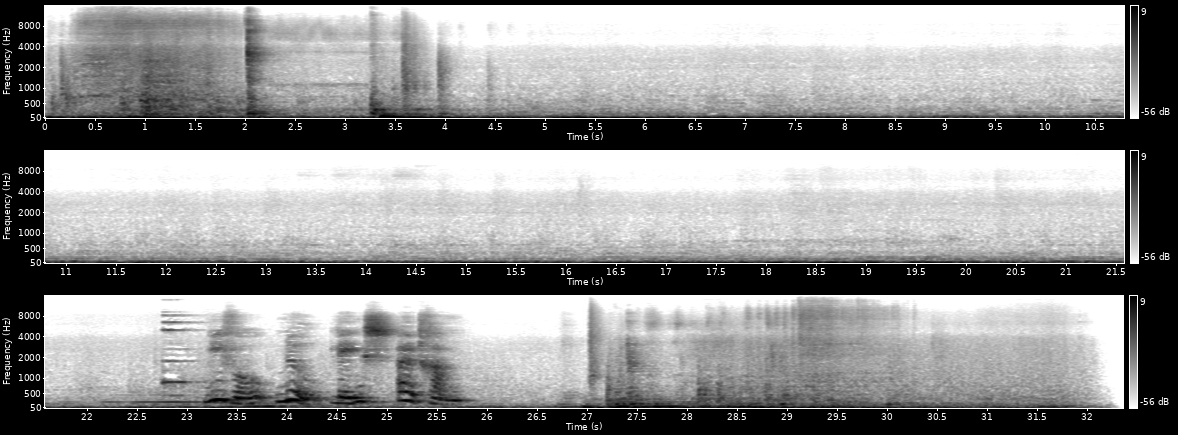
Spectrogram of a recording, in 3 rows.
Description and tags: slow railway station lift descending (Muiderpoortstation Amsterdam).
EM172-> ULN-2
Muiderpoortstation, Amsterdam, dutch, descending, railway, lift, station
